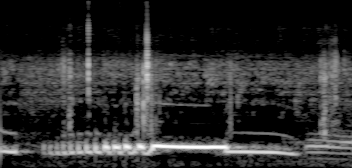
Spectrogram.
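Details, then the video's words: Single pelung coo of a puter collared dove: an accelerating series of pulsed notes runs into a long steady tone that steps down lower. A few faint clicks are heard, and a wavering tone follows. "Misteri Suara Burung Puter Pelung"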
